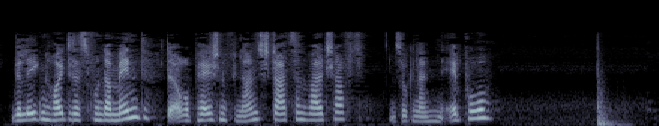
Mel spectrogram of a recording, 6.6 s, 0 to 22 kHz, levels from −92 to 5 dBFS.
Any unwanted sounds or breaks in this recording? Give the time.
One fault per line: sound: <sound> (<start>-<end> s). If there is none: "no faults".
sound: thud (6.0-6.3 s)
